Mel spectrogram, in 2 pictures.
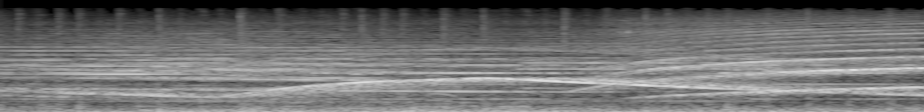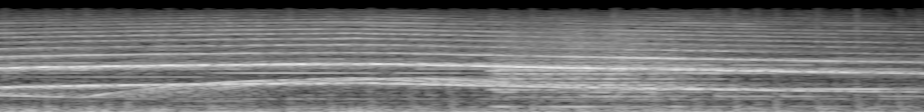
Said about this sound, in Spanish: bomberos aplaudieron a funcionarios del lugar, haciendo sonar además las bocinas de sus vehículos y lanzaron chorros de agua al aire con sus mangueras.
